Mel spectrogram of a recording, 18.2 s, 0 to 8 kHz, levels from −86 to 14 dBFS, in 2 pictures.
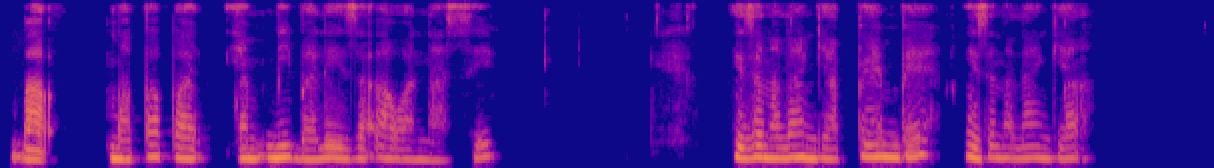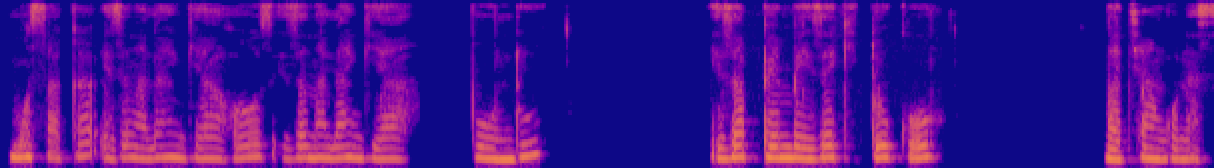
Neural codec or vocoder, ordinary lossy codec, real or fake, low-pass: none; Opus, 64 kbps; real; 7.2 kHz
